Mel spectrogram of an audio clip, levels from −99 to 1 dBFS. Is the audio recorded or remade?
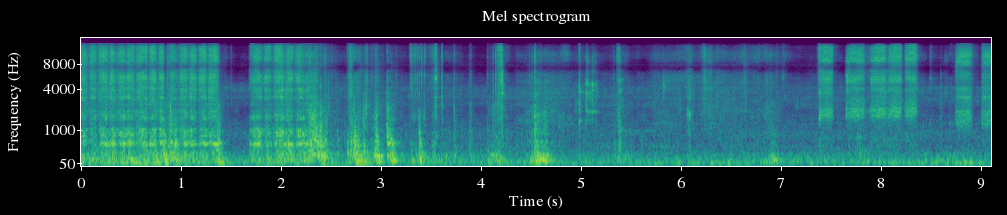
remade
